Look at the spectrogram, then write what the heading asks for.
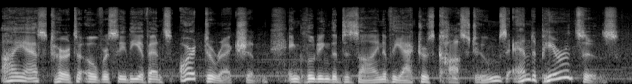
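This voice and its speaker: A man's voice: medium pitch, very animated, moderate pace, fairly bright tone, a little hiss or hum. A man playing an earnest, flustered young film director in a video game, polite and a little hesitant. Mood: friendly, explaining. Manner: polite, hesitant, nervously apologetic.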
